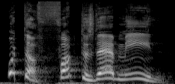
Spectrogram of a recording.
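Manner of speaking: high, loud, drawn-out disbelief; incredulous outburst. Acted. Streamer reacting to a radioactive shrimp headline, incredulous outburst. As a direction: blow up at absurd news.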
